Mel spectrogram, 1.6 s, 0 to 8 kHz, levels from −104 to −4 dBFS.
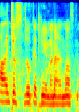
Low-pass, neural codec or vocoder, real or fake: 7.2 kHz; codec, 16 kHz in and 24 kHz out, 1.1 kbps, FireRedTTS-2 codec; fake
